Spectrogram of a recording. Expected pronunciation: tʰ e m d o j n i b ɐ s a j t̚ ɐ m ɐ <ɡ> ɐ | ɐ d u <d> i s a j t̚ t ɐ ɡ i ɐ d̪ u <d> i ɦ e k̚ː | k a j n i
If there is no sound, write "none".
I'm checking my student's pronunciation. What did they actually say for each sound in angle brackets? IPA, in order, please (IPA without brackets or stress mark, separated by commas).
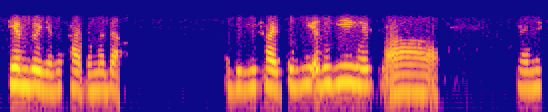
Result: d, ɡ, ɡ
